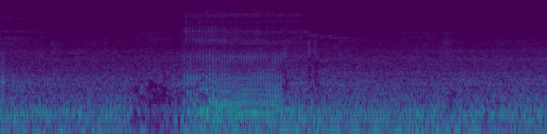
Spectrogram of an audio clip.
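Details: Warabi the pug snoring in sleep: a single rough, rattling inhaled snore of about a second rises out of a low, steady breathing rumble.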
